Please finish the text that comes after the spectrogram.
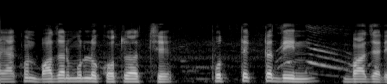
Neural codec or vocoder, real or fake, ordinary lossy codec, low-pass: none; real; none; 7.2 kHz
